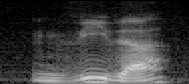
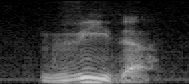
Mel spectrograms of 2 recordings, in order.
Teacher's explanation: En pronunciar el so inicial de la paraula bota, es produeix un contacte entre els dos llavis. En canvi, en pronunciar el de la paraula vida, no hi ha contacte entre els dos llavis, sinó que el llavi inferior s'aproxima a les dents superiors sense impedir l'eixida de l'aire, però produint una fricció.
